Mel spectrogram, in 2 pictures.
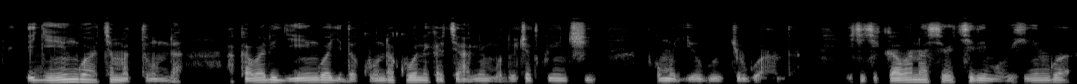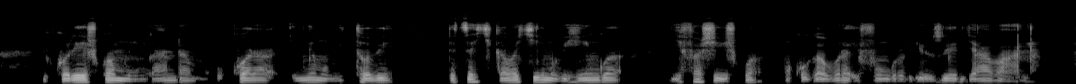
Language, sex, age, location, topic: Kinyarwanda, male, 18-24, Musanze, agriculture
